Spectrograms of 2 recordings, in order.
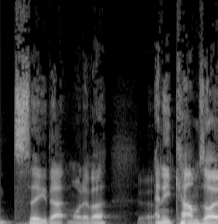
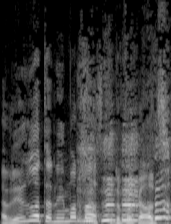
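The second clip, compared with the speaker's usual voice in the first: put-on Spanish accent, much higher pitch. Retelling Robert asking for more basketball cards: imitating Robert, Spanish accent. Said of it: "So now he's Spanish".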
